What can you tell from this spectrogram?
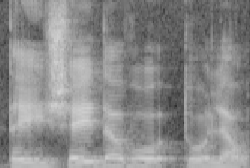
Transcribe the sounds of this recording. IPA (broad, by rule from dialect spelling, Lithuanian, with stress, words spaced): tɐɪ ɪˈʃʲɛɪdɐʋoː toːˈlʲɛʊ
